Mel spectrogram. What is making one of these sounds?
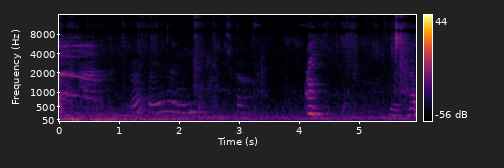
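A young boy talks loudly nearby.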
